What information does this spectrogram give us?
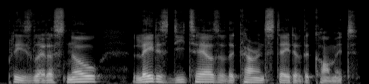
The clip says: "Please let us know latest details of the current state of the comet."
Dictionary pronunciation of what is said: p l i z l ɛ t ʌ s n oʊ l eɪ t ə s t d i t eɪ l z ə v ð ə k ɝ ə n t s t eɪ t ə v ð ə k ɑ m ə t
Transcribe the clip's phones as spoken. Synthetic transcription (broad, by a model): p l i z l ɛ t ʌ s n oʊ l eɪ t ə s d i t eɪ l z ə v ð ə k ɝ ə n t s t eɪ t ə v ð ə k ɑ m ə t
